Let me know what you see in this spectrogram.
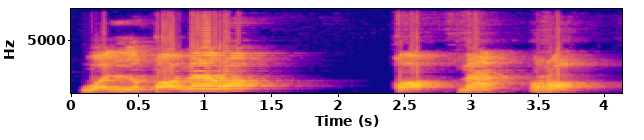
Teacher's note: ق is high, ra is thick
